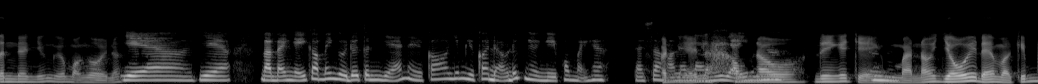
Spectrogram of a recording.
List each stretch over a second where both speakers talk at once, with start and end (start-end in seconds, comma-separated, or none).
6.6-7.8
